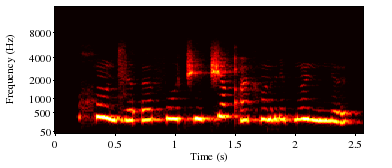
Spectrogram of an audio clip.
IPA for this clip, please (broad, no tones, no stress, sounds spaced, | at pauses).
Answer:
χ õ d͡z ə ʔ œ f o t͡ʃ ĩ t͡ʃ e qʼ ẽ x ɔ̃ r i b œ̃ nː ø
